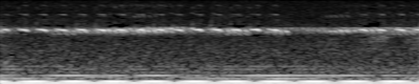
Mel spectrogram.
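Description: Soft ambient background music: a steady low drone with a low tone pulsing about five times a second, and a thin, high, held tone above it.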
